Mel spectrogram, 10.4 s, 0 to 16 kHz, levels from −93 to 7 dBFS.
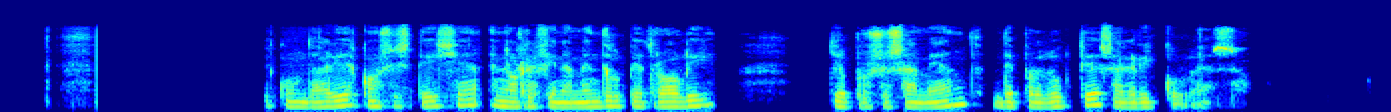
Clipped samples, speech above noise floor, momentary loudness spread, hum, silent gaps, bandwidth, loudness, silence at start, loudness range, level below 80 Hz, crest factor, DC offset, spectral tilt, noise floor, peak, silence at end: under 0.1%; 26 dB; 12 LU; none; 0.74-1.98 s, 5.38-5.51 s, 6.02-6.21 s, 7.40-7.44 s, 8.05-8.09 s, 8.69-8.73 s; 7.6 kHz; -35 LUFS; 0.35 s; 4 LU; -74 dBFS; 24 dB; under 0.1%; -3.5 dB/octave; -61 dBFS; -12 dBFS; 1.1 s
